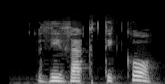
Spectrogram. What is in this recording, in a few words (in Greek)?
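"didaktiko", Greek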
